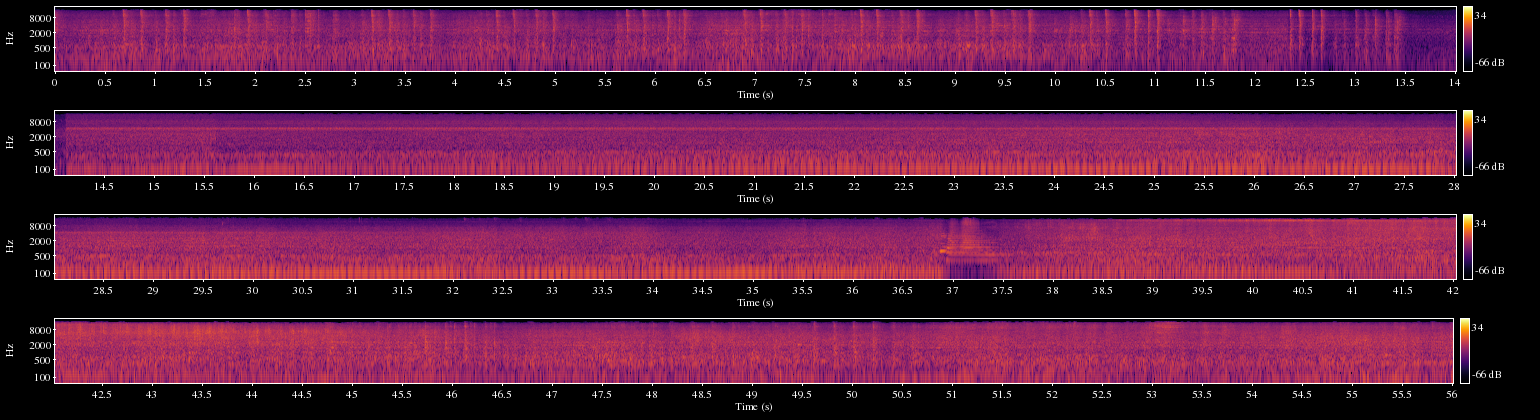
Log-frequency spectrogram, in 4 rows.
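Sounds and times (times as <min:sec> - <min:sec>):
train wheels clattering over rail joints: 0:00.0 - 0:13.6, 0:41.2 - 0:56.0
distant diesel locomotive drone: 0:00.0 - 0:56.0.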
